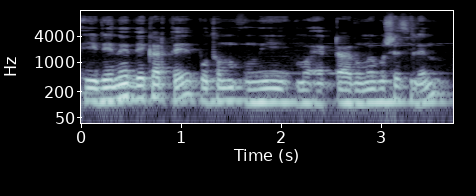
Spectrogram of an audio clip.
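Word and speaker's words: Descartes: তো এই স্থানাঙ্ক সম্পর্কে সর্বপ্রথম মাথায় আসছিলেন একজন ফরাসি গণিতবিদ তার নাম হল ডেস কার্তিস আসলে তার নামের উচ্চারণটা ডেস কার্তিস হলেও তার নাম হল দে কার্তে বাংলায় হবে দে কারতে যারা গণিতের ছাত্র বা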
